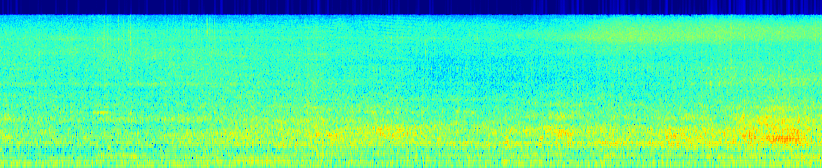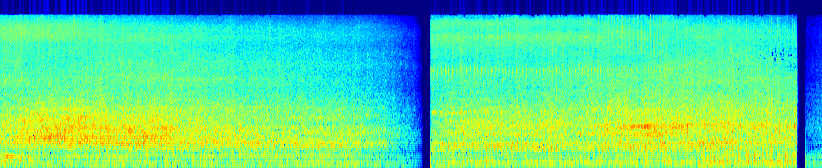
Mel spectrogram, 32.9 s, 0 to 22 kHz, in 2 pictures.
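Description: Aster gauge 1 live steam model of a Bavarian S 2/6 running on garden-railway track, its wheels rolling on the rails with the exhaust steam; the sound grows louder as it nears, peaking a little past the middle. Shortly before the end the sound fades and breaks off to a moment of silence, then a similar train sound resumes.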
